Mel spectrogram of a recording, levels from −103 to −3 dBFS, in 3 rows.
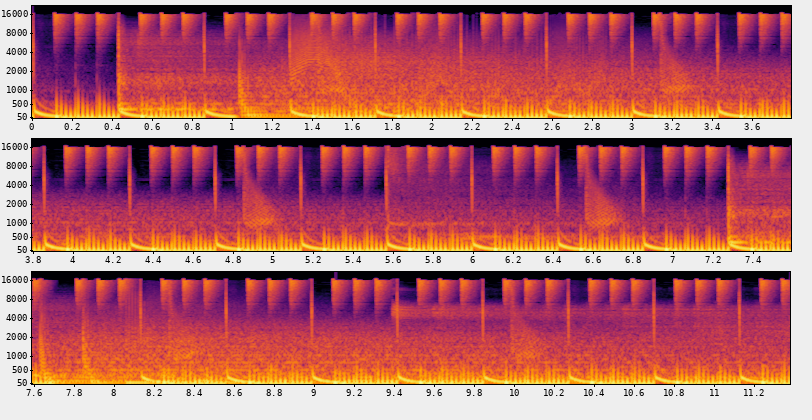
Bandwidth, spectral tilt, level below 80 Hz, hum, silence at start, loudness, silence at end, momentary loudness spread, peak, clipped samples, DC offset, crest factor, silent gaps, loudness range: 17.5 kHz; -6.5 dB/octave; -16 dBFS; none; 0 s; -15 LUFS; 0 s; 1 LU; 0 dBFS; under 0.1%; 2%; 14 dB; none; 0 LU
